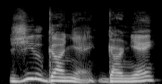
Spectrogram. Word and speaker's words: Garnier: with this pronunciation delays garnier garnier yeah like this like the shampoo garnier was a french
